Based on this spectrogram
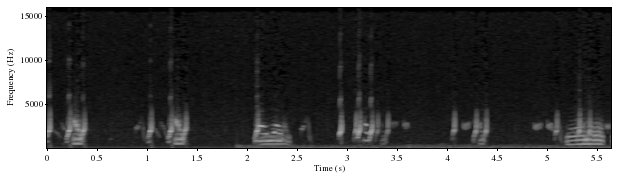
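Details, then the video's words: Quail in Pakistan, a call used for night hunting, calling in short, sharp, high notes about once a second, with a few harsher, fuller bursts over a steady background hiss. "Batair ki awaz raat k shikar kalea awaz"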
